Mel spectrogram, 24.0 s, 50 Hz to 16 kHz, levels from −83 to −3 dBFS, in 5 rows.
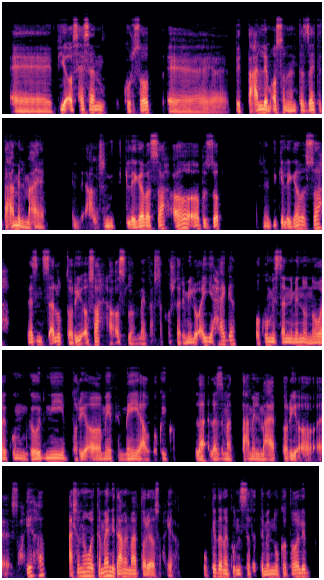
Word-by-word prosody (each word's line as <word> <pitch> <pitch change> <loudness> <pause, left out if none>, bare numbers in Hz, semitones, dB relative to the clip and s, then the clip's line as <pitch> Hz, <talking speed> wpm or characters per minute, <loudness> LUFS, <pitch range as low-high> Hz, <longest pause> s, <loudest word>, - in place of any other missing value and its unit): آآ، 75 -2 +1
في - - +5
أساسًا 110 -2 +3 0.3
كورسات - - +1 0.2
آآ، 70 -3 -2
بتعلم 110 +1 +4
أصلًا 105 -2 +3
إن 90 - +2
أنت 95 +2 -4
إزاي 100 +3 +4
تتعامل 105 -3 +1
معاه 80 +3 0 0.5
آآ - - -11
علشان 75 +5 -4
يدّيك 90 - -10
الإجابة 95 +6 +6
الصح، 115 +5 +1
آه، 110 +4 +4
آه، - - +4
بالضبط، 95 -7 0 0.5
عشان 95 - -7
يدّيك 110 +4 -5
الإجابة 95 +9 +2
الصح 105 - -1 0.3
لازم 105 +3 -1
تسأله 110 +2 +1
بطريقة - - 0
صح - - -1
أصلًا، - - 0
ما - - -9
ينفعش - - -11
أخش - - -11
أرمي 90 +3 -2
له - - +1
أي 110 +1 +1
حاجة 120 +4 -3 0.3
واكون 105 +1 -2
مستنّي 100 0 +1
منّه 100 0 +1
إن 85 - -2
هو 90 +1 +2
يكون 95 +2 -3
مجاوبني 95 +4 0
بطريقة 85 0 0
100% 85 -1 -1
أو 70 -1 -2
دقيقة. - - -11 0.3
لأ، - - +2
لازم 80 +1 -2
اتعامل 85 +2 -3
معاه 75 -1 +1
بطريقة - - -2
آآ - - -6
صحيحة، 135 +5 -4 0.4
عشان 125 +1 0
هو 130 -2 +3
كمان 130 +4 +3
يتعامل 110 -1 +4
معايا 105 0 +3
بطريقة 90 -1 +3
صحيحة. - - -9 0.3
وكده 115 0 +1
أنا 105 - +2
أكون 100 - -3
استفدت 100 -1 -4
منّه 95 +1 +1
كطالب، 110 +6 -1
95 Hz, 170 wpm, -24 LUFS, 80-110 Hz, 0.5 s, الإجابة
